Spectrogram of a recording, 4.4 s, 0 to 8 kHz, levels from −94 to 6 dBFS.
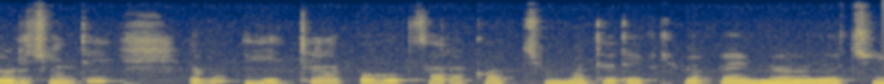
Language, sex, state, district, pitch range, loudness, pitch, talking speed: Odia, female, Odisha, Khordha, 210-235 Hz, -15 LUFS, 225 Hz, 110 wpm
